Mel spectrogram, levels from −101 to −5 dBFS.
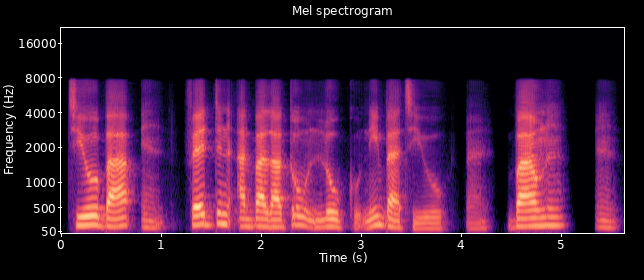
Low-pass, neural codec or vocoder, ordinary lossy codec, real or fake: none; codec, 16 kHz, 0.2 kbps, FocalCodec; none; fake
